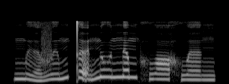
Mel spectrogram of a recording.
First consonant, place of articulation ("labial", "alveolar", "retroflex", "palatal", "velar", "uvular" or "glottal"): labial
